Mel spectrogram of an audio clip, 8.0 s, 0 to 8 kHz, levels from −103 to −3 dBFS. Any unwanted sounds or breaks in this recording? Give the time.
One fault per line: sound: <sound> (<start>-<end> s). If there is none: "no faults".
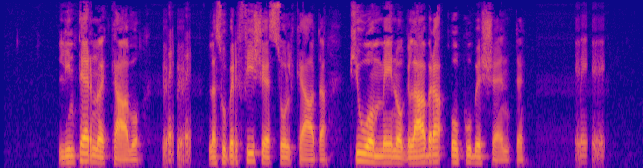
sound: laugh (2.0-2.4 s)
sound: laugh (7.2-7.6 s)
